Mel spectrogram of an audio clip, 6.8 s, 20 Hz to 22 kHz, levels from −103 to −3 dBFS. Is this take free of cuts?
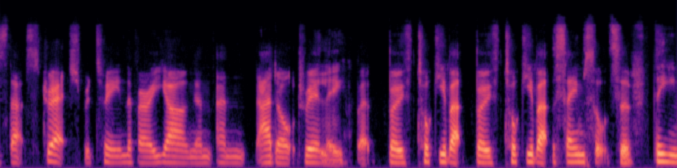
no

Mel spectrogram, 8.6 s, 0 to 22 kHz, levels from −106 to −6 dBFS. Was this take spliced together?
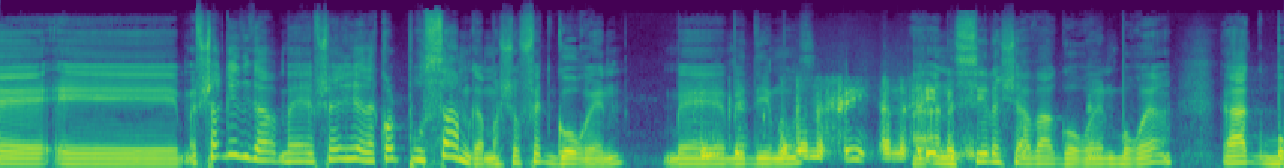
no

